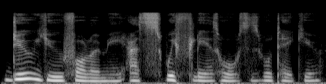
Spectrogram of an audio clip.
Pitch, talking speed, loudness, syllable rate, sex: 180 Hz, 200 wpm, -18 LUFS, 4.5 syllables/s, female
